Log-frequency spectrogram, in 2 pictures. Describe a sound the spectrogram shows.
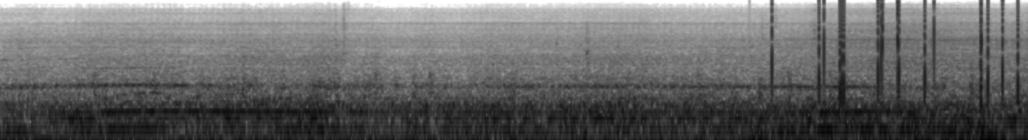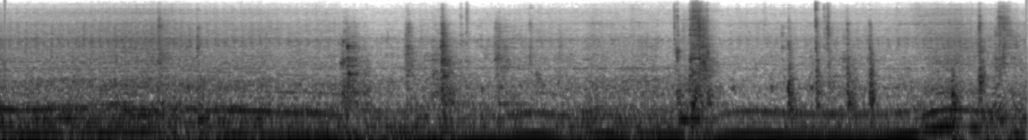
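A car engine drones loudly from inside the cabin, rising and falling in pitch.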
